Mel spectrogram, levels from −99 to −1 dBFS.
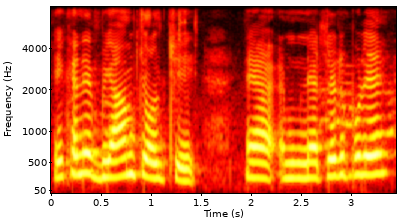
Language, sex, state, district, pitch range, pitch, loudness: Bengali, female, Assam, Hailakandi, 250-300 Hz, 260 Hz, -13 LUFS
